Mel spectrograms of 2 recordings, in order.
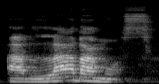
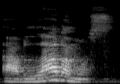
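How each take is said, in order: First: Hablábamos, very slow and careful; teacher's first slow model of Hablábamos. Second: Hablábamos, slow, leaning on the bá; teacher models the stress in Hablábamos; accent on bá. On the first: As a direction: spell out Hablábamos syllable by syllable. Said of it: "put your accent". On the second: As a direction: stretch Hablábamos and hit the bá. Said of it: "put your accent before you even continue". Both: Shown as a demonstration.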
